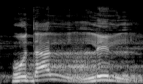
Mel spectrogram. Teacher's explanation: হরফ কয়টি দুইটি রলাম বেলা অর্থ গুনা ছাড়া মিলিয়ে পড়া তো গুনা ছাড়া মিলিয়ে পড়ব তানবিনটাকে লামের সাথে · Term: ইদগামে বেলাগুন্নার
